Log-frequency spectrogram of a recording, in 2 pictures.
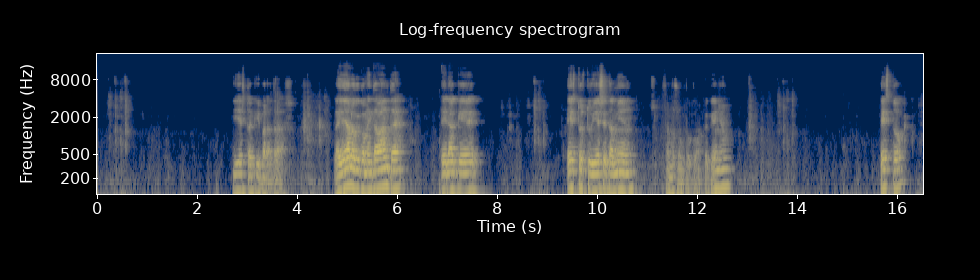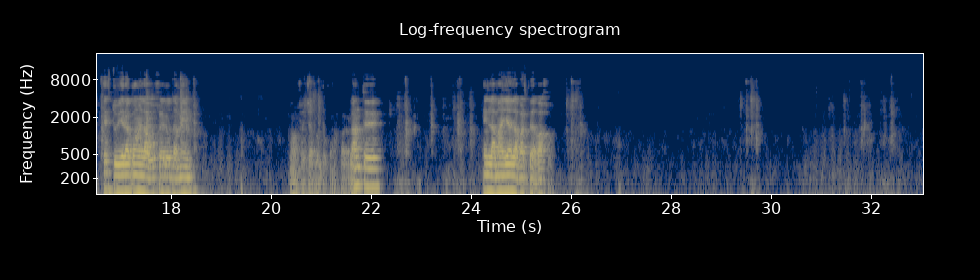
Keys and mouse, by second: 0.3 g, 2.5 click, 2.7-5.9 middle drag, 3.4 alt+q, 4.9 g, 5.9 click, 6.1 s, 7.0 click, 7.1-10.3 middle drag, 8.6 g, 10.3 click, 11.4-15.1 shift+drag, 13.6 g, 15.2-19.5 middle drag, 16.5 alt+q, 18.1 shift+d, 19.5 click, 19.8-22.1 middle drag, 20.7 g, 22.1 click, 22.6 alt+q, 23.0-24.9 shift+middle drag, 23.7 shift+d, 24.9 click, 25.0-27.1 middle drag, 25.9 g, 27.1 click, 27.2-30.5 middle drag, 29.4 g, 30.5 click, 30.9 right click, 31.6 shift+right click, 32.2 s.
